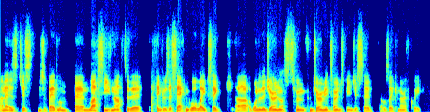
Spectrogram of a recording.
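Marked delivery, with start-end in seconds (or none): 7.6-8.4 put-on deadpan, quieter and faster. Retelling what a German journalist said after a goal at Leipzig: completely deadpan. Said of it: "Completely deadpan".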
